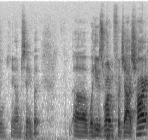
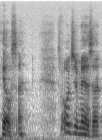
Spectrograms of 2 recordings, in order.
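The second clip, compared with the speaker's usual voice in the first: normal talking voice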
